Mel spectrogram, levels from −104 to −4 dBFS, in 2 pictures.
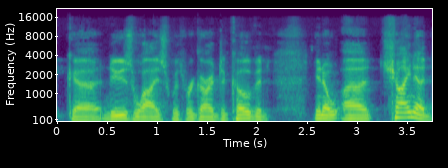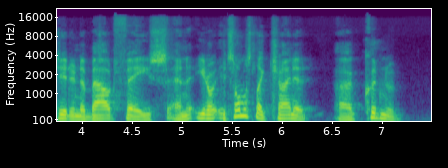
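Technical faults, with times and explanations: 5.39 to 5.43 s, short concealed packet loss. About 20 ms of audio did not arrive in time to be decoded. The receiver covered the hole by extending the sound just before it, carrying on its pitch where the speech was voiced and shaped noise where it was not. Then it blended back into the real signal. Because roughly 17 ms was filled this way, the moment comes across as a brief smear or wobble.
5.41 to 5.43 s, lost packet rebuilt from error correction. One packet went missing, but the next one carried a low-bitrate copy of it, the in-band forward error correction Opus can send. The decoder played that copy, so about 20 ms is restored with no gap. The rebuilt stretch sounds rougher and noisier than the speech around it, because the backup holds far less detail than the original packet did.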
